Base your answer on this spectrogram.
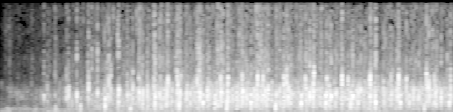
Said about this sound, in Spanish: Los aplausos en honor de los guardias hacían que incluso los vehículos que bajaban por la calle principal se detuvieran para unirse al homenaje.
